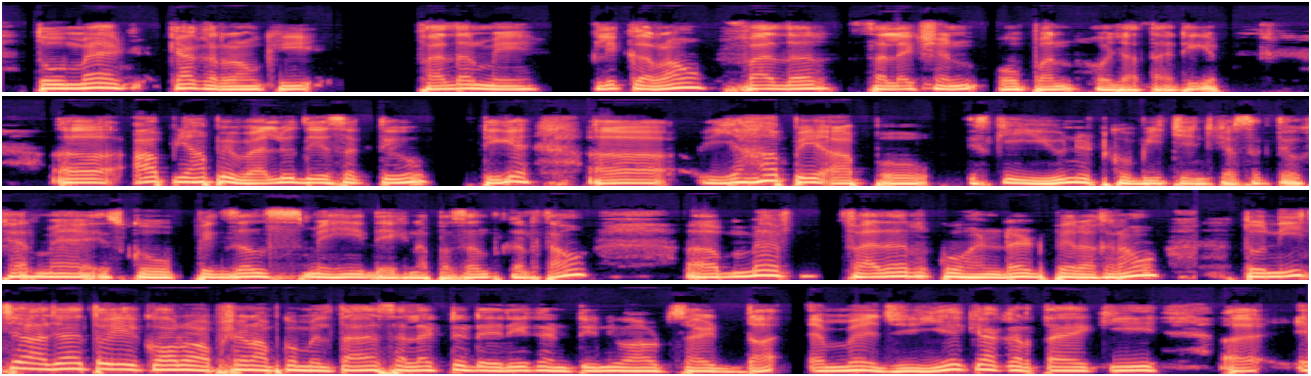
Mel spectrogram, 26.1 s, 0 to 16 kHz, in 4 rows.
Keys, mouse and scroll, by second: 1.2 click, 9.8 click, 14.2 click.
